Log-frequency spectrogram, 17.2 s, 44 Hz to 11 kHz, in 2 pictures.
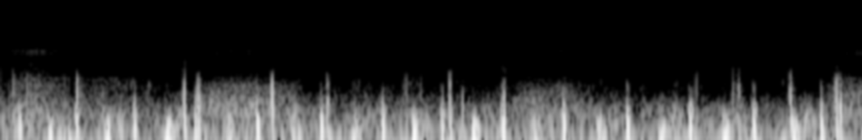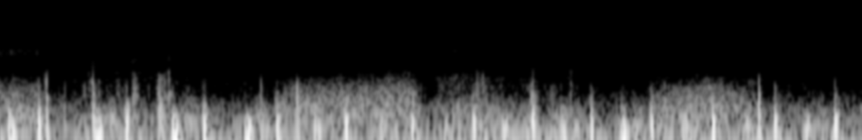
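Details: A 35-year-old male's heartbeat recorded at the mitral area after weight training: quick, regular thumps with a faint intermittent hum in the background.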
